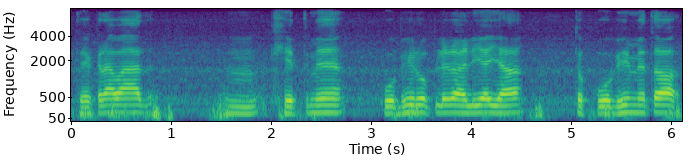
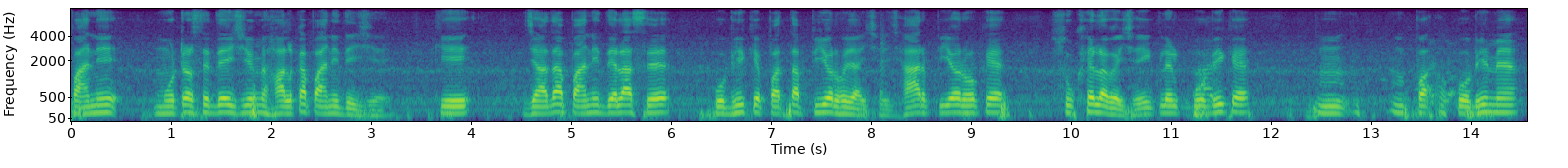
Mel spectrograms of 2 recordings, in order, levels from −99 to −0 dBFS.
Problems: background sounds at intervals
